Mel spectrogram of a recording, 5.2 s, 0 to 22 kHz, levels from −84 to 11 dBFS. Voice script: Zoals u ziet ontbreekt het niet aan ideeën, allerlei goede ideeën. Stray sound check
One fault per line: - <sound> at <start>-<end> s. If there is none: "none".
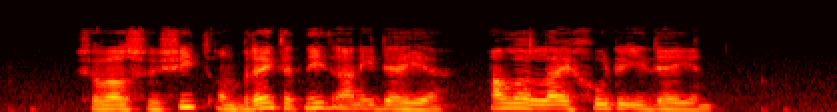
none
